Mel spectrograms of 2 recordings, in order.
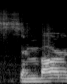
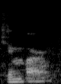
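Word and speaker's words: Cimber: His last name is Simbar, not Kimbar. Yeah, it is pronounced Simbar.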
